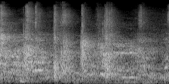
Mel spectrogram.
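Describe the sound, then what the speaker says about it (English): Clapping rings out from the back of a small venue, a dense, steady patter of hands lasting under two seconds with no voices over it. "An odd sound of clapping came from the back."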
